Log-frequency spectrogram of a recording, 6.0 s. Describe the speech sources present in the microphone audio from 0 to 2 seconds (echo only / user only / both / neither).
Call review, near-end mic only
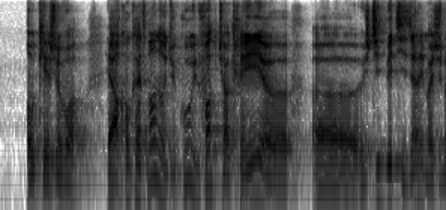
echo only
